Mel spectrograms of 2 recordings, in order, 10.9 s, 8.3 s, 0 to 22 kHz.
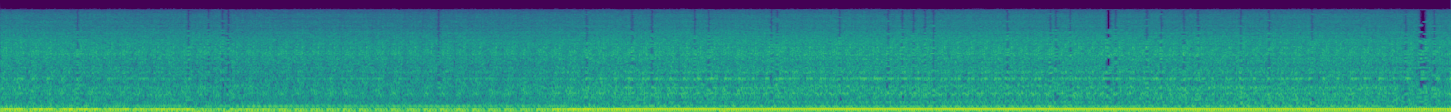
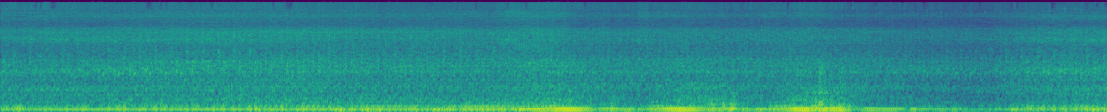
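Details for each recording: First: Armstrong Siddeley Star Sapphire special, cold engine on choke at first start in probably over 40 years: speed steps up, then a steady low idle with a slightly uneven beat. Carbs out of kilter and need tuning. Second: Armstrong Siddeley Star Sapphire special, first running in probably over 40 years, old TR6 silencer fitted: smooth idle with three throttle blips rising and falling cleanly, no tapping. Not perfect but running well. Oil leak still to fix.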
